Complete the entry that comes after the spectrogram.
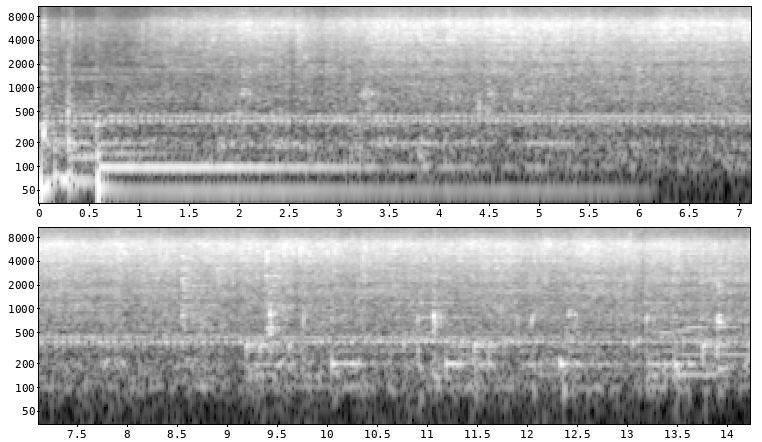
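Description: Sliced onions and ginger-garlic paste sizzling in hot oil in a pot, with a spatula stirring and scraping through them. The sizzle is a steady hiss that grows fuller about a second in, and the stirring adds small scattered scrapes and taps.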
